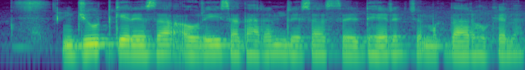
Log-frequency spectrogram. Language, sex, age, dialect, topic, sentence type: Bhojpuri, male, <18, Southern / Standard, agriculture, statement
